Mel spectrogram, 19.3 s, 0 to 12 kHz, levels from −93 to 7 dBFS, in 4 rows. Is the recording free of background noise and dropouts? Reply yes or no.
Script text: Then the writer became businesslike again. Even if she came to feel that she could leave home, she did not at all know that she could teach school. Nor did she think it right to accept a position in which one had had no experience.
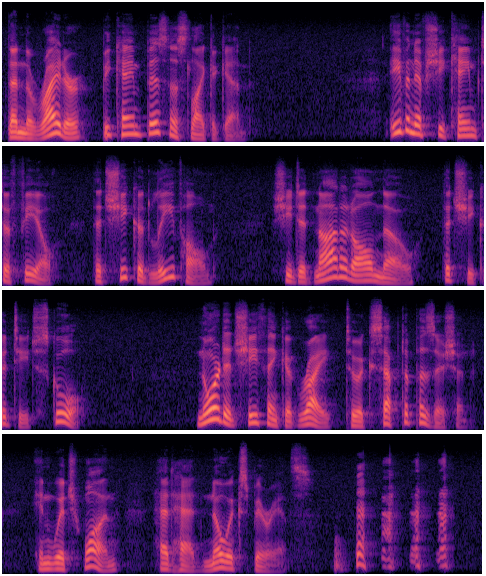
no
